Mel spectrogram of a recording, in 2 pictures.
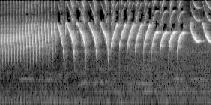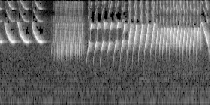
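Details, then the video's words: Belgian canary singing at the start of the day: a high buzzing trill opens into quick repeated swooping whistles, a short rasping burst, then rapid trilled tours to the end. "Belgian canary singing every morning"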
